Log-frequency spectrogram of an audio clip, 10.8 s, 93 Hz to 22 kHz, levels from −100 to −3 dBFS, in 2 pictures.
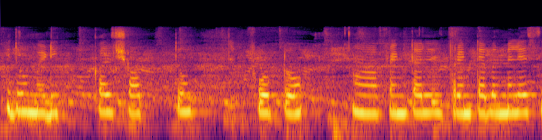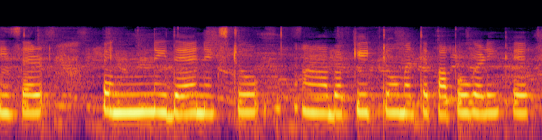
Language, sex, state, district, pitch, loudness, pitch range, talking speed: Kannada, female, Karnataka, Mysore, 270 Hz, -15 LUFS, 265-275 Hz, 105 wpm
